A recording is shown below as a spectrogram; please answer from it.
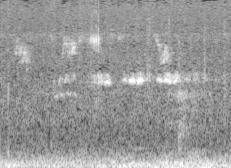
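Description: Near silence, with a few faint, short bird chirps.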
